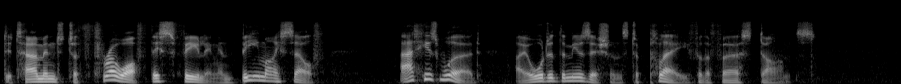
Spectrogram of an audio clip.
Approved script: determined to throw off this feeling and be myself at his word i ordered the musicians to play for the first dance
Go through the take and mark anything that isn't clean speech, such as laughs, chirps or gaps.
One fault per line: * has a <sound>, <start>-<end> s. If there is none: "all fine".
all fine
